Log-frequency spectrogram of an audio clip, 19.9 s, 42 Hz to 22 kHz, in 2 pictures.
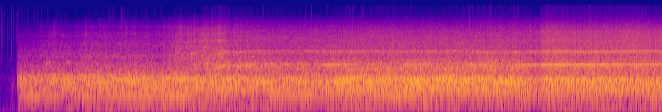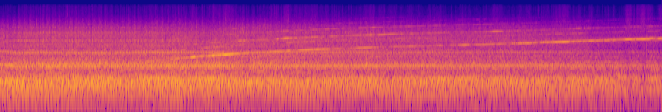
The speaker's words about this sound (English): We hear now an F-100 being started up. The first sound is the mobile starting engine, followed by the familiar rising whine of the jet turbines.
